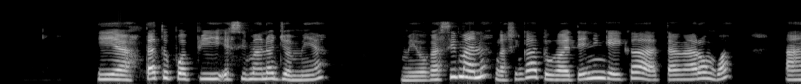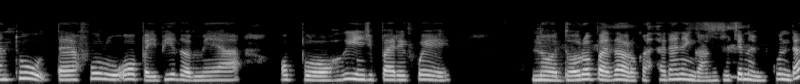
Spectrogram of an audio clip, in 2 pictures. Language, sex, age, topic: Oshiwambo, female, 25-35, agriculture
